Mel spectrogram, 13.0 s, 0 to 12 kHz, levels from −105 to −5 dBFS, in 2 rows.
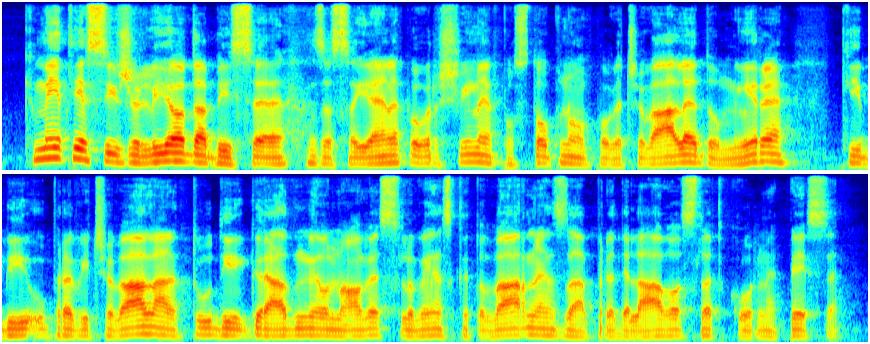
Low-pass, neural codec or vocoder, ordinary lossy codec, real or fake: none; codec, 24 kHz, 3 kbps, HILCodec; none; fake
